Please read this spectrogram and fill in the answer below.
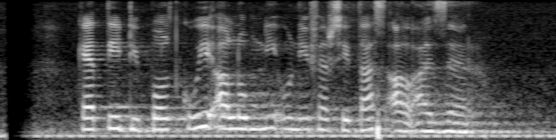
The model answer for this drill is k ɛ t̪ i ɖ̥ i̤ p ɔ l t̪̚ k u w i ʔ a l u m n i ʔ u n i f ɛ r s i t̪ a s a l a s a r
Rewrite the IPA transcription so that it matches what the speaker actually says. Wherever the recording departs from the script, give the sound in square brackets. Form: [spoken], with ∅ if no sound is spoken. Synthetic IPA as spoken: k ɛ t̪ i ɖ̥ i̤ p ɔ l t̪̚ k u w i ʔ a l u m n i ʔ u n i f ɛ r s i t̪ a s a l a [z] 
